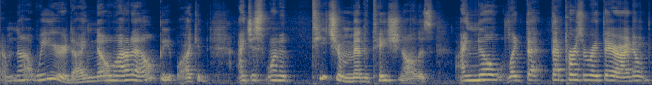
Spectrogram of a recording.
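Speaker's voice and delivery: high-pitched eager self-defence; excited insistence. Retold or imitated. Telling companion they can help strangers, excited insistence. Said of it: "I'm so excited".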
